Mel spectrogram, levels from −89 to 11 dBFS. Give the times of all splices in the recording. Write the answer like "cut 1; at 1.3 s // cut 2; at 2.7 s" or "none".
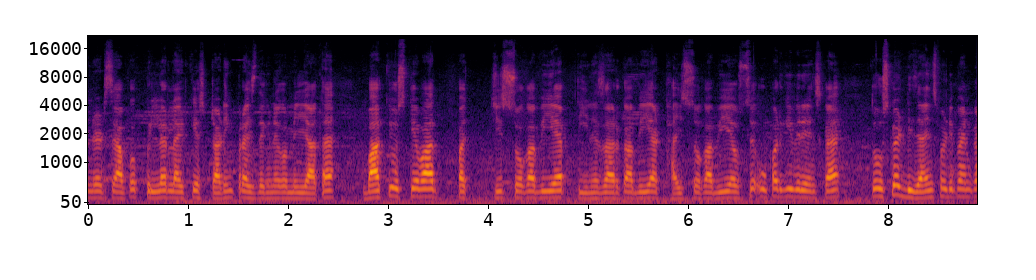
none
